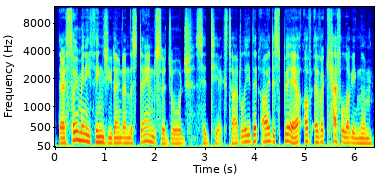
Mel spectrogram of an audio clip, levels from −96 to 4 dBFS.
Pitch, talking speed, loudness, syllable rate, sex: 135 Hz, 195 wpm, -17 LUFS, 5.4 syllables/s, male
